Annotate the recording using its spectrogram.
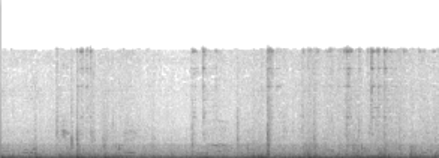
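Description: Four-wheel-drive vehicle driving slowly along a stony stream bed through a rock tunnel: a steady low rumble of engine and tyres, with scattered light clicks of stones and gravel under the wheels.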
